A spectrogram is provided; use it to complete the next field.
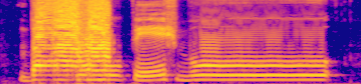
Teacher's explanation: same ایسے ہی واو کے اوپر کوئی علامت نہیں ہے تو ہم پھر با کو جب واو کے ساتھ ملائیں گے تو با کو کھینچ کر پڑھیں گے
